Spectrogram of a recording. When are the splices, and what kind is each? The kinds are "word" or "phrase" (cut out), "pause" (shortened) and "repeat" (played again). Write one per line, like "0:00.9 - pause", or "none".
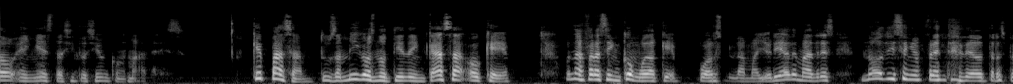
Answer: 0:01.2 - word
0:02.4 - pause
0:07.2 - word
